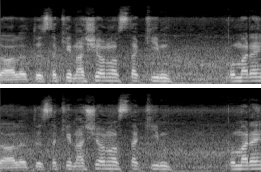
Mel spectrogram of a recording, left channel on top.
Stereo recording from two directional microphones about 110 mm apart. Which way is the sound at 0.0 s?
25° right (ahead or behind).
